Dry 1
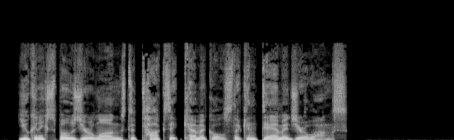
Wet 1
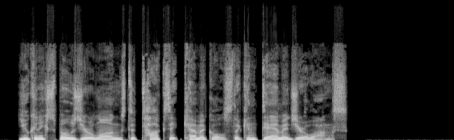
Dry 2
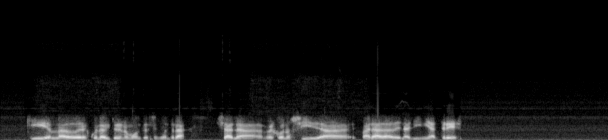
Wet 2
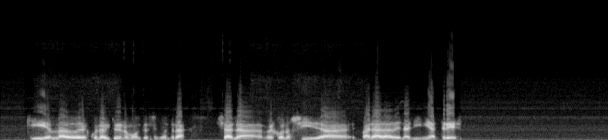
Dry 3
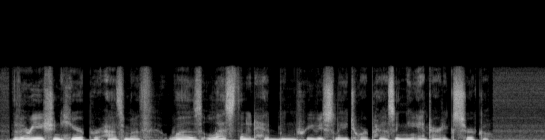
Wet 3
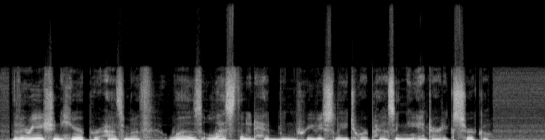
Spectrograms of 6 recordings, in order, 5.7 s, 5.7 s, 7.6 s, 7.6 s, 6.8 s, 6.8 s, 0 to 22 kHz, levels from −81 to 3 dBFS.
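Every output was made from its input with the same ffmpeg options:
ffmpeg -i in.wav -af "acontrast=26,volume=-1dB" out.wav

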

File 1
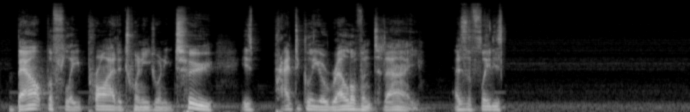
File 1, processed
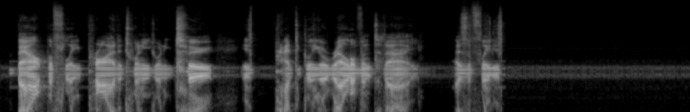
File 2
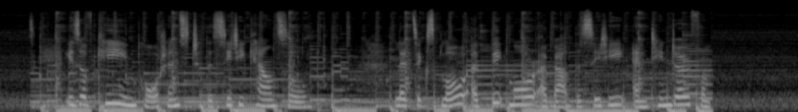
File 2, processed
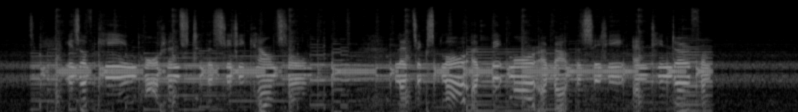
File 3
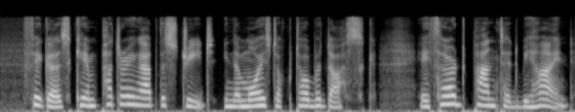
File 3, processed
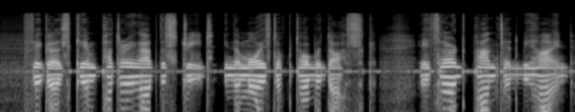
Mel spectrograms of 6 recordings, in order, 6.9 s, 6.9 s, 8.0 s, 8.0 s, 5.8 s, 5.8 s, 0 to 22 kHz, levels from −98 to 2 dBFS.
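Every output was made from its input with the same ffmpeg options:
ffmpeg -i in.wav -af "equalizer=frequency=500:width=0.59:gain=6.5,bandreject=frequency=5300:width=5.2,aeval=exprs='val(0)*sin(2*PI*1600*n/s)':channel_layout=same,volume=-6dB" out.wav

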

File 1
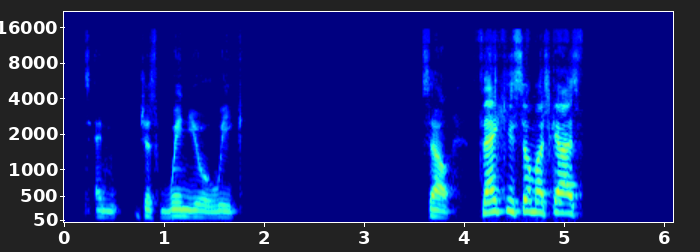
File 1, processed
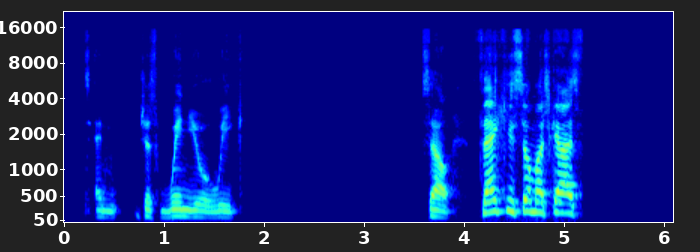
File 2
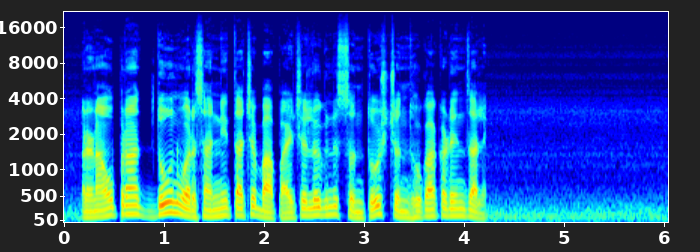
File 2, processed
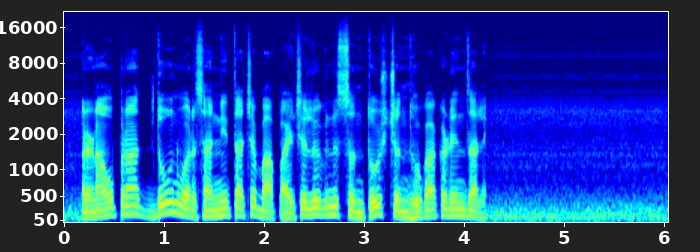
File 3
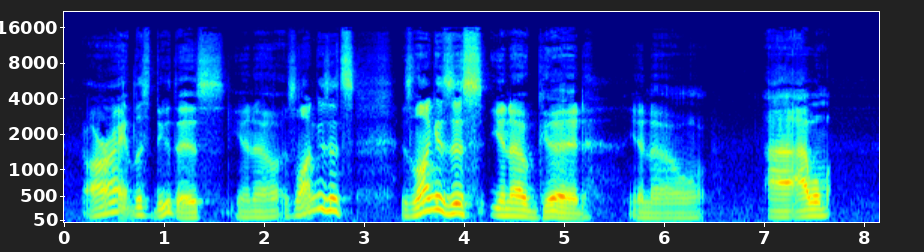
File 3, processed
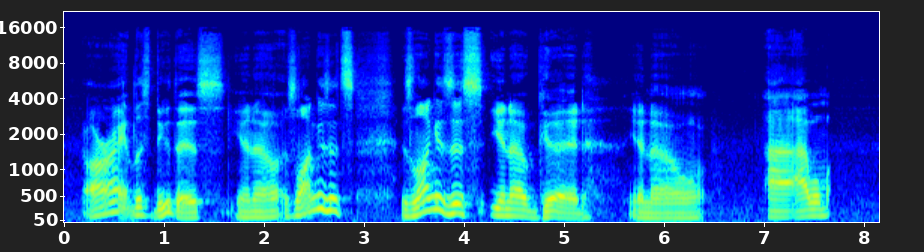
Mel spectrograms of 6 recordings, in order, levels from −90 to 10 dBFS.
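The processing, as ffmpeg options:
ffmpeg -i in.wav -af "acompressor=threshold=-27dB:ratio=6" out.wav

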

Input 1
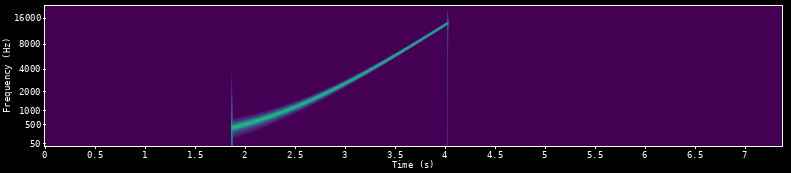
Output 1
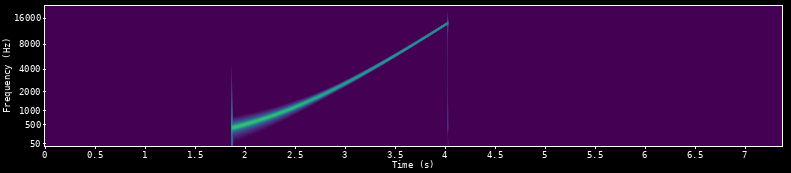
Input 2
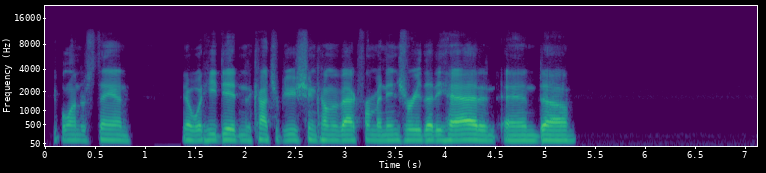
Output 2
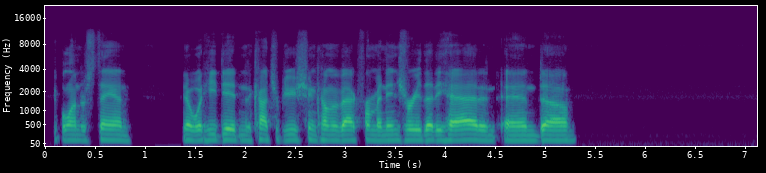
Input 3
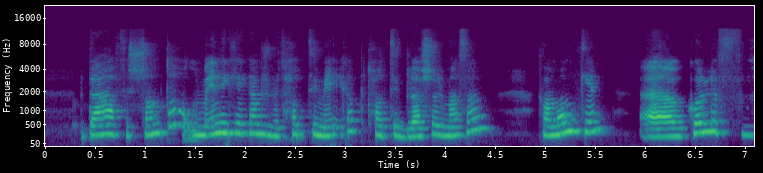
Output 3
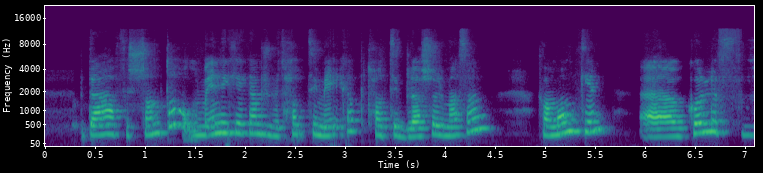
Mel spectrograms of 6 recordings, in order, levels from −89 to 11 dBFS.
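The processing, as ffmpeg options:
ffmpeg -i in.wav -filter_complex "[0:a]lowshelf=frequency=320:width_type=q:width=1.5:gain=-6.5,acrossover=split=140|1300[link_01][link_02][link_03];[link_01]acompressor=threshold=-46dB:ratio=4[link_04];[link_02]acompressor=threshold=-19dB:ratio=4[link_05];[link_03]acompressor=threshold=-37dB:ratio=4[link_06];[link_04][link_05][link_06]amix=inputs=3:normalize=0,volume=2.5dB" out.wav

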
